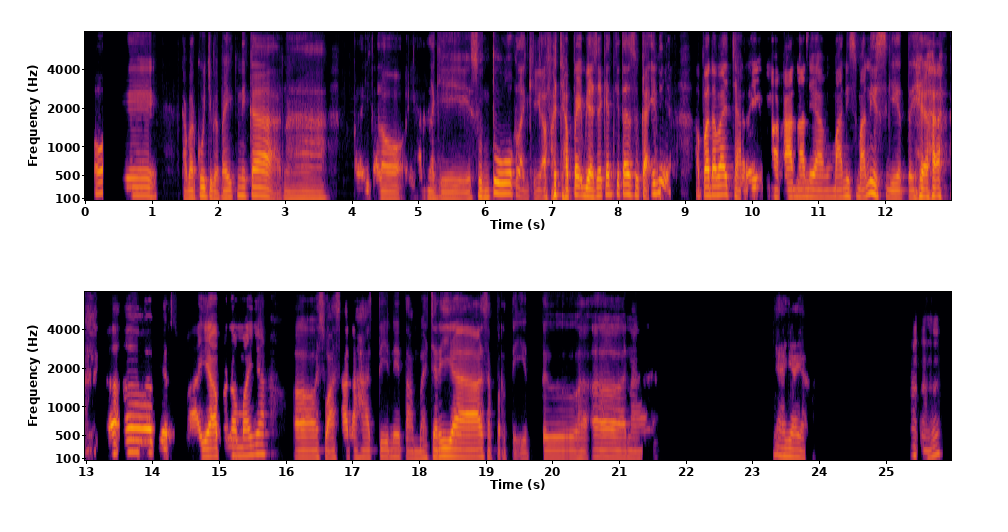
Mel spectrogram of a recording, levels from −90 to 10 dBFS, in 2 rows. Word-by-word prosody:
Oke 190 -5 -3 0.8
kabarku 120 +4 -2
juga 110 -4 -2
baik 120 +1 -1
nih 145 -1 -3
Kak, 145 -3 +4 0.2
nah 110 0 -7 0.4
apalagi - - -9
kalau 110 -1 -2
ini - - -22
kan 115 - -12
lagi 105 +1 -7 0.5
suntuk 180 +9 +4
lagi 115 -1 -7 0.2
apa 125 - -3
capek 130 +5 +4
biasanya 140 +1 +6
kan 170 - +3
kita 175 0 +5
suka 150 -1 +3
ini 200 +3 +3
ya, - - -13 0.4
apa 150 - +4
namanya 160 +1 +7
cari 120 +2 -1 0.3
makanan 125 0 +2
yang 120 -1 0 0.2
manis-manis 140 +7 +1 0.2
gitu 120 0 -3
ya, 135 -2 +6 0.7
heeh, 265 - +4 0.3
biar - - 0
supaya 120 - -3
apa 150 - -16
namanya, 150 +3 0 0.5
eee, 120 0 0
suasana 120 0 -5
hati 120 +1 -10
ini 125 +1 -8
tambah 110 0 -9
ceria 135 +1 +2 0.4
seperti - - -14 0.2
itu, 110 - -12 0.5
heeh, 120 +1 -4 0.2
nah. 110 0 -11 2.0
Ya 150 -3 -7
ya 135 -2 -3
ya. 115 -3 -7 1.6
Mhm. 150 +3 -9
125 Hz, 115 wpm, -21 LUFS, 120-150 Hz, 2.0 s, namanya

